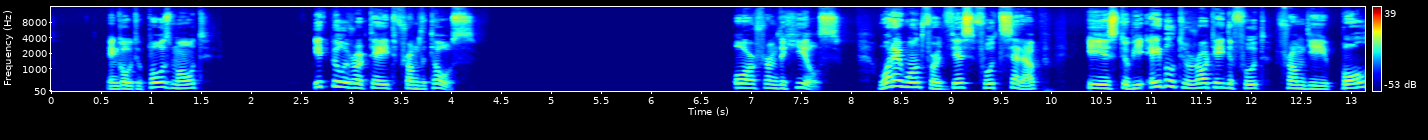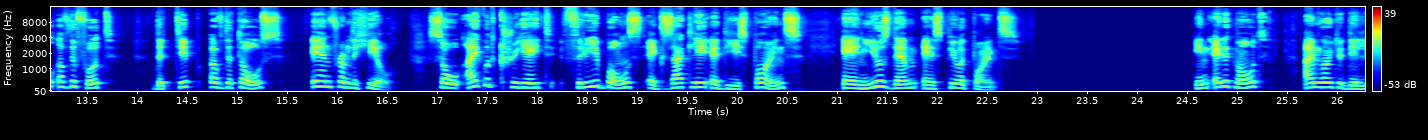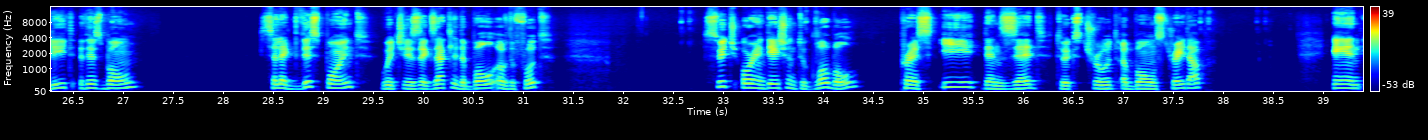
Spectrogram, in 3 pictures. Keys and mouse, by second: 1.0 r, 4.7 Tab, 5.1 g, 6.3 Tab, 6.9 r, 23.5 middle click, 24.0 Tab, 25.3 click, 26.3 x, 27.9 click, 32.5-34.2 drag, 35.0 e, 35.7 z, 37.7 click, 38.3 click, 39.3 g.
